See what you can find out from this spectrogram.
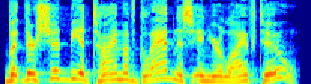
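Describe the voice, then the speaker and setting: Guy giving a sermon, kinda high voice, really earnest, slows way down on the big phrases. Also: a bit bright. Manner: earnest, emphatic, slowing down to stress key phrases. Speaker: preacher. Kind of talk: sermon with scripture readings.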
